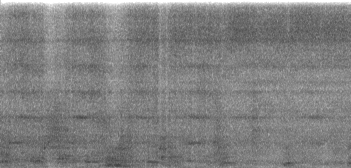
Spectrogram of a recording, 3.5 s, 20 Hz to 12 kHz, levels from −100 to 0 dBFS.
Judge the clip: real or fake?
fake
